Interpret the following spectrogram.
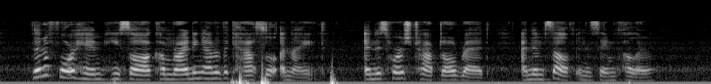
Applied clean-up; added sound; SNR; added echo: none; none; none; none.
